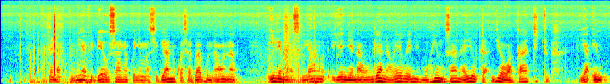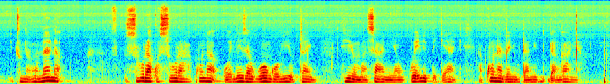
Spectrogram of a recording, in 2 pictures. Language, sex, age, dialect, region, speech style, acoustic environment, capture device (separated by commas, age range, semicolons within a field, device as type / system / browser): Swahili, male, 18-24, Kenya - Nairobi Sheng-influenced, Kenya, tired, nature, desktop / Windows / Chrome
